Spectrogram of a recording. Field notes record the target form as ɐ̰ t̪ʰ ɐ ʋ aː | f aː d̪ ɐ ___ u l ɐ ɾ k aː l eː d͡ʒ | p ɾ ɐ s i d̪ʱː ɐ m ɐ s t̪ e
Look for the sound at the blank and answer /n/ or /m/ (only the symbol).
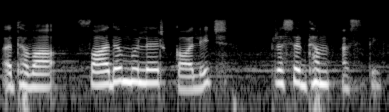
m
